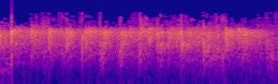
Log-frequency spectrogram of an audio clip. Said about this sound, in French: C'était très, très joli, on les applaudit encore.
